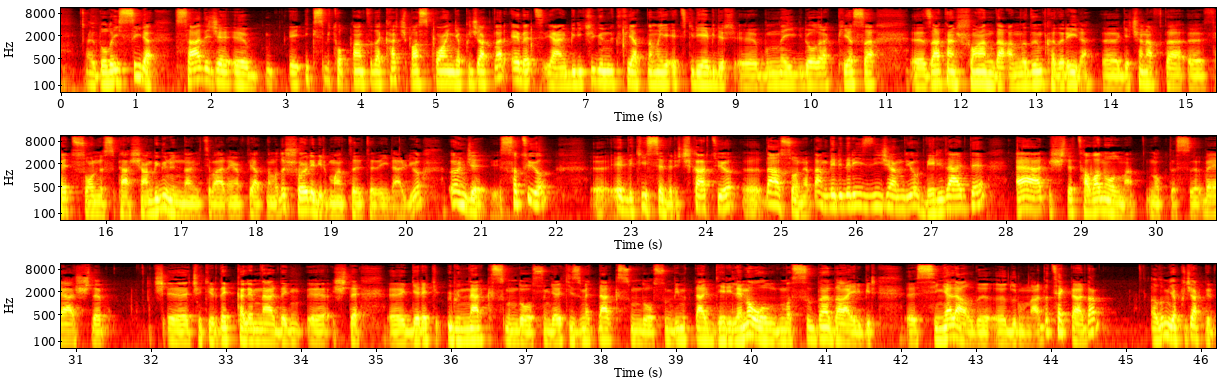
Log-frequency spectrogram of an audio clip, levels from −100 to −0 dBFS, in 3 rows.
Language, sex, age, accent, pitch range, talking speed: Turkish, male, 40-59, native, 95-115 Hz, 115 wpm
